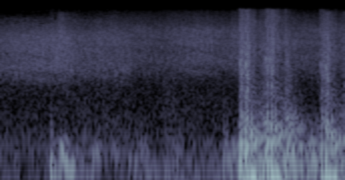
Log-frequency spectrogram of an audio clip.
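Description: A light cruiser's main guns fire in a naval warfare game, with a muffled thud early on followed by a louder burst of booming salvos near the end over a low background rumble.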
